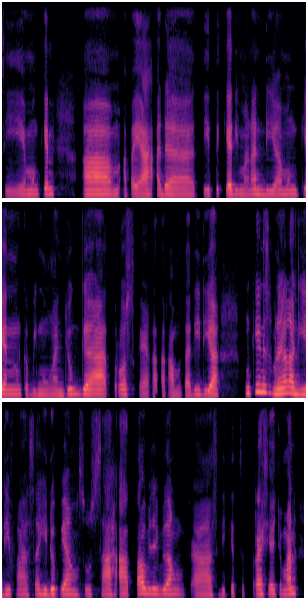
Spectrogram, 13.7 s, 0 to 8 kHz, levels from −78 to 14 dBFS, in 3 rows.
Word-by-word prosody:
sih, 170 0 -8
mungkin, 210 +3 -2 0.4
mmm, 180 0 +4
apa 170 +2 -12
ya, 170 -1 +2 0.2
ada 175 -2 0
titik 190 +1 -9
ya, 190 - +7
di 185 - -6
mana 175 +3 -6 0.2
dia 180 +1 -2
mungkin 190 0 -1
kebingungan 170 -2 -7
juga, 190 -2 +4
terus 200 +3 -4
kayak 165 -3 -10
kata 165 +1 -10
kamu 160 +1 -6
tadi 165 +3 -4
dia, 180 0 +6 0.4
mungkin 290 +6 +4
sebenarnya 235 -2 +6
lagi 195 0 +2
di 190 0 -3
fase 185 +1 -7
hidup 195 +1 +2
yang 190 -1 +1
susah 185 0 -4
atau 180 +5 +2
bisa 210 0 +1
dibilang, 200 0 -1
eee, 170 +1 -4
sedikit 180 0 -13
stres 200 +1 -2
ya. 185 - 0
Cuman, 205 +3 +2
185 Hz, 160 wpm, -22 LUFS, 175-200 Hz, 0.4 s, ya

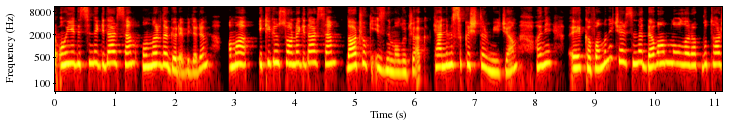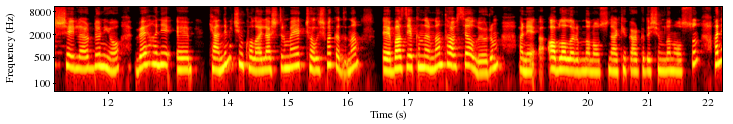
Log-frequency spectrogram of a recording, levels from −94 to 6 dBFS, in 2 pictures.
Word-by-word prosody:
17'sinde 330 +2 +2
gidersem 340 +1 +1
onları 310 +3 +3
da 320 - +5
görebilirim 235 - -2 0.3
ama 320 +3 +3
2 320 +2 +1
gün 365 0 +3
sonra 345 -1 +1
gidersem 350 0 0 0.2
daha 285 +3 +6
çok 335 -3 -5
iznim 225 -5 -1
olacak, 195 +2 -5
kendimi 285 +3 +3
sıkıştırmayacağım." 285 - -2
Hani, 310 +4 -2 0.3
eee, 265 +1 +3
kafamın 260 +6 +1
içerisinde 365 - -1
devamlı 345 +4 +2
olarak 310 -2 -1
bu 320 0 -4
tarz 325 0 -1
şeyler 260 -5 0
dönüyor 260 -6 +1 0.3
ve, 270 +8 +3
hani, 325 -2 +1
eee, 235 0 0 0.3
kendim 245 - +2
için 340 -9 0
kolaylaştırmaya 255 +4 0
çalışmak 255 +5 -1
adına, 250 - -2 0.4
eee, 215 -2 +5
bazı 255 +2 +6
yakınlarımdan 270 +2 +2
tavsiye 305 -1 +2
alıyorum, 235 +4 -2 0.3
hani, 210 -3 +1 0.2
a 250 - +7
ablalarımdan 220 -3 +2
olsun, 205 +2 -5
erkek 215 +1 -3
arkadaşımdan 215 +1 -3
olsun. 210 - -3
Hani, 340 +2 +2
285 Hz, 125 wpm, -22 LUFS, 235-325 Hz, 0.4 s, a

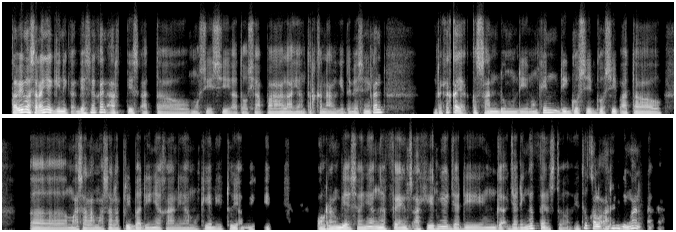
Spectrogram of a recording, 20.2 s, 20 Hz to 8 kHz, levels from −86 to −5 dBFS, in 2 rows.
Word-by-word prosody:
Tapi 135 +6 +9
masalahnya 170 -1 +8
gini 120 -1 +5
Kak, 105 - -7
biasanya 115 +8 +1
kan 180 -2 +3
artis 125 -1 -2
atau 100 -3 -6
musisi 100 +1 -5
atau 95 +1 -7
siapalah 105 +2 -2
yang 100 -2 -5
terkenal 100 -2 -3
gitu 95 +1 -9
biasanya 120 +3 -2
kan, 170 - +6 0.8
mereka 115 +7 -2
kayak 110 -7 +4
kesandung 105 -2 +1
di 105 0 -2
mungkin 150 +6 0
di 115 -1 +2
gosip-gosip 110 +1 -1
atau, 110 -1 -1 0.7
eee, 100 -1 -1
masalah-masalah 105 0 -2
pribadinya 105 -1 0
kan 105 -1 -4
ya 105 - -5
mungkin 115 +3 -1
itu 110 +3 -9
yang 105 -1 -8
bikin, 110 +2 -8 0.7
orang 115 +2 +3
biasanya 115 +4 +3
ngefans 115 0 +2
akhirnya 120 +4 0
jadi 110 +1 -1 0.4
nggak 110 0 -2
jadi 110 -1 0
ngefans 130 -9 +1
tuh. 100 -2 -8 0.2
Itu 120 - -6
kalo 150 -2 +5
Ariel 175 +6 +1
gimana 145 +9 +2
Kak? - - -16
110 Hz, 140 wpm, -21 LUFS, 105-120 Hz, 0.8 s, Tapi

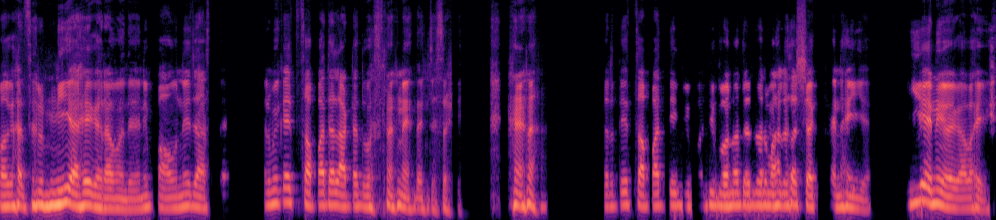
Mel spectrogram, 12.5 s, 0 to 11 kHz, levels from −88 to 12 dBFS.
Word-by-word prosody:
बघा 140 +1 +2
जर 150 +1 +4
मी 155 +5 +7
आहे 150 0 +5
घरामध्ये 115 -4 -1
आणि 125 +4 -4
पाहुणे 125 +3 -3
जास्त 125 -3 -3
आहे. - - -14 0.5
तर 150 - -5
मी 165 - 0
काही 180 +1 0 0.2
चपात्या 150 0 +1
लाटत 135 -1 0
बसणार 130 +2 -4
नाही 120 -6 0
त्यांच्यासाठी 110 -5 -10 0.7
आहे 155 - +5
ना. 165 - +3 0.9
तर 135 0 -7
ते 155 - -3
चपाती-बिपाती 145 +1 -4
बनवतात 145 +1 +1
तर 145 - 0
मला 145 +1 +1
शक्य 130 -2 -2
नाहीये. 125 -5 -2 0.6
ये 195 -2 +6
नहीं 165 -1 +4
होएगा 120 -3 +2
भाई. 115 -2 -2
140 Hz, 150 wpm, -19 LUFS, 125-150 Hz, 0.9 s, मी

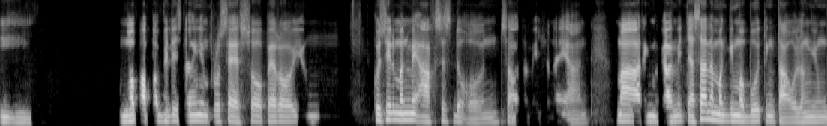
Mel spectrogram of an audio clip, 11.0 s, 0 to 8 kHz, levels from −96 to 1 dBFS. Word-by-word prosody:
Mm. 110 -3 -5 1.2
Mapapabilis 135 0 +1
lang 140 +1 0
yung 130 - -2
proseso 125 -1 -1
pero 125 -1 -1
yung, 125 0 -11 0.7
kung 150 -2 0
sino 165 +1 +2
man 155 -1 +4
may 155 -3 +2
access 125 +2 -1
doon 105 -2 -8
sa 110 -3 -4
automation - - -16
na - - -9
yan, 90 -1 -7 0.5
maaaring 130 -1 +5
magamit 125 +1 +2
niya. 125 - +3
Sana 180 +5 +5
maging 140 -3 +1
mabuting 130 +1 -3
tao 110 -1 0
lang 110 +1 -3
yung 115 0 -5
125 Hz, 140 wpm, -23 LUFS, 115-135 Hz, 1.2 s, maaaring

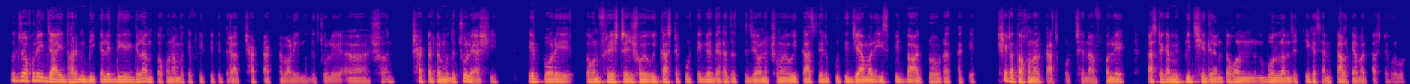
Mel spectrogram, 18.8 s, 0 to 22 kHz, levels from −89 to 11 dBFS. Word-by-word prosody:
তো - - -2
যখনই 170 -1 +5
যাই 115 -3 +6
ধরেন 115 +1 +4
বিকালের 115 +1 +1
দিকে 115 -1 +3
গেলাম 125 +1 +2
তখন 105 +1 -3
আমাকে 105 +1 -5
ফিরতে - - -11
ফিরতে - - -13
রাত - - -5
৭ - - -8
টা - - -10
৮ - - -17
টা 100 - -11
বাড়ির 90 -1 -8
মধ্যে 95 0 -15
চলে 90 -2 -9 0.2
আ - - -6 0.3
স - - -15 0.5
৭ 135 - -1
টা - - -6
৮ 110 - -1
টার 110 - +5
মধ্যে 100 0 +1
চলে 120 -7 +5
আসি। 105 - -9 0.5
এরপরে 115 -2 +3 0.3
তখন 115 -1 +3
ফ্রেশ-ট্রেশ 110 -1 +3
হয়ে 110 0 +5
ওই 110 - +4
কাজটা 115 +1 0
করতে 110 0 -6
গেলে 110 -1 +2
দেখা 105 +1 -2
যাচ্ছে 105 +1 -7
যে 100 - -1
অনেক 100 +1 +1
সময় 100 -2 +1
ওই 105 - +3
কাজের 105 0 0
প্রতি 115 +1 -1
যে - - +6
আমার 105 0 +5 0.2
স্পিড 110 -3 -3
বা 100 - +2
আগ্রহটা 95 +1 -5
থাকে - - -12 0.4
সেটা 135 - +4
তখন 105 0 +3
আর 100 - -3
কাজ - - -5
করছে - - -16
না। 90 - -6
ফলে 100 -2 +1 0.4
কাজটাকে 120 -2 0
আমি 115 - +7
পিছিয়ে 120 -3 +3
দিলাম। 100 0 0
তখন 110 -2 +2 0.4
বললাম 100 -2 +2
যে, - - -3
"ঠিক 120 - -1
আছে, - - -14
আমি 95 - -6
কালকে 105 0 -2
আবার 90 -1 -7
কাজটা - - -15
করব।" 95 0 -17
110 Hz, 225 wpm, -22 LUFS, 100-115 Hz, 0.5 s, আমি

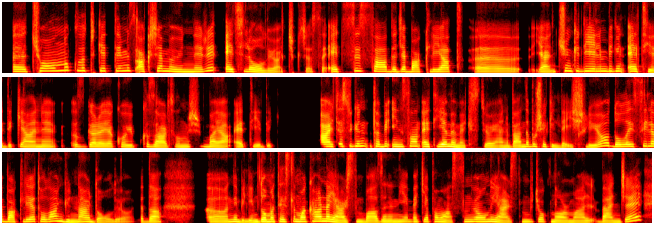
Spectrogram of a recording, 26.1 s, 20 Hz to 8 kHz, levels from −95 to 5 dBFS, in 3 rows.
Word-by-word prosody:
Eee, 240 -1 +1
çoğunlukla 310 +3 -2
tükettiğimiz 290 +1 -6
akşam 270 +2 0
öğünleri 225 +5 -1
etli 240 -1 +3
oluyor 180 -5 0
açıkçası. - - -10
Etsiz 255 +5 -1
sadece 245 -3 +2
bakliyat. 220 0 0 0.2
Eee, 200 +3 -2 0.2
yani, 205 -2 +1
çünkü 290 -1 -3
diyelim 265 -1 0
bir - - 0
gün 270 0 -3
et 255 -2 +2
yedik, 200 0 -3
yani 195 -2 -1 0.3
ızgaraya 200 -1 +1
koyup 195 -2 -4
kızartılmış 195 -1 -1
bayağı 190 -3 +1
et 200 0 -3
yedik. 100 -2 -6 0.6
Ertesi 250 +2 +4
gün 275 +1 0
tabii, 250 0 0
insan 240 +2 +2
et 230 -1 +2
yememek 225 -7 +5
istiyor, 180 - -4
yani, 180 0 -3
bende 195 +5 +1
bu 245 - -1
şekilde 195 -7 -3
işliyor. 200 - -2
Dolayısıyla, 235 +3 +1
bakliyat 230 +3 +2
olan 255 +3 +2
günler 205 0 +2
de - - 0
oluyor 95 - -7
ya 190 0 -7
da, 195 -1 +3 0.6
eee, 195 +2 +1
ne 225 -2 +3
bileyim, 190 0 0
domatesli 220 +2 +3
makarna 255 +3 +5
yersin 190 -3 +2
bazen, 190 +1 +2
hani, 190 +1 0
yemek 205 +1 -4
yapamazsın 215 +1 -1
ve 235 - +1
onu 230 +1 +3
yersin. 190 -1 -1
Bu 200 - -10
çok 220 -1 -4
normal 175 -2 -1
bence 185 - 0
220 Hz, 145 wpm, -21 LUFS, 195-245 Hz, 0.6 s, yememek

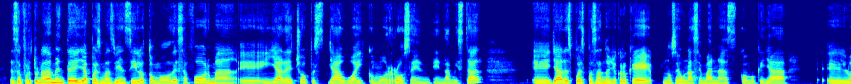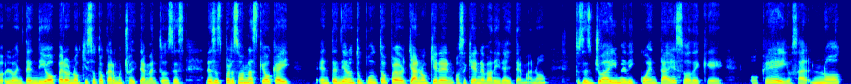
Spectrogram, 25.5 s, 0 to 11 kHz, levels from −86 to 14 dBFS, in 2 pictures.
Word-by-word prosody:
desafortunadamente, 230 +2 +5
ella 235 0 +6
pues, 205 -4 +2
más 195 0 0
bien 205 -1 +2
sí 225 +3 0
lo 185 -4 +2
tomó 170 0 -1
de 175 - +3
esa 195 +2 -8
forma, 225 -1 0
eh, 165 0 -3
y 165 -1 -5
ya, 165 -1 +4
de 165 0 +1
hecho, 175 +3 -3
pues, 165 0 -10
ya 165 -2 +2
hubo 165 +1 -1
ahí 160 -1 -4
como 165 -1 -5
roce 170 0 -2
en 155 -1 -8
en 155 0 -10
la 150 - -4
amistad. 155 - -2 0.8
Eh, 210 0 0
ya 230 -1 +7
después 225 -3 +2
pasando 215 -1 +1
yo 200 0 0
creo 200 -2 +1
que, 190 -4 +3
no 175 0 -4
sé, 170 0 -2
unas 175 +1 -1
semanas 170 +5 -4
como 160 -4 -5
que 155 +1 -7
ya, 160 -1 0 0.6
eh, 170 -1 0
lo 165 0 0
lo 170 -1 -1
entendió, 175 +6 +2
pero 200 -3 +5
no 190 0 0
quiso 200 0 -4
tocar 170 -1 0
mucho 180 0 -6
el 175 - -4
tema. 160 -1 -3
Entonces 175 +3 -6 0.3
de 205 - +2
esas 235 +2 +1
personas 225 -2 +1
que, 220 - +1
okey, 200 -4 +3 0.4
entendieron 195 +4 +1
tu 230 -4 0
punto, 220 +2 -2
pero 195 -6 +5
ya 185 +3 +4
no 185 0 -2
quieren, 185 -3 +1
o - - -5
sea, 170 - -8
quieren 195 +1 -1
evadir 170 -2 -2
el 165 -1 -3
tema, 245 +10 -7
¿no? 245 +1 -8 0.3
Entonces 195 -1 -2
yo 225 +3 +3
ahí 220 0 +3
me 220 -1 +1
di 210 -1 -1
cuenta 195 -2 -2
eso 235 -6 -2
de 175 -1 -4
que, 160 -1 -8 0.4
okey, 200 +5 -1
o - - -9
sea, 170 +1 -4
no 200 +2 -1
190 Hz, 195 wpm, -23 LUFS, 170-215 Hz, 0.8 s, ya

